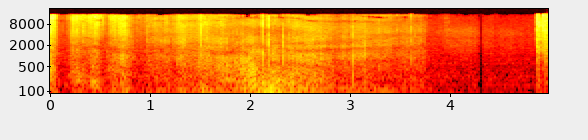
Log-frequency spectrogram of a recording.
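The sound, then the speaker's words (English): A banana being peeled: a sustained, crackly tearing rasp lasting several seconds, broken by a few sharp snaps, with a crisp click at the end. No one speaks. “It's quieter in real life, but it's peeling a banana.”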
